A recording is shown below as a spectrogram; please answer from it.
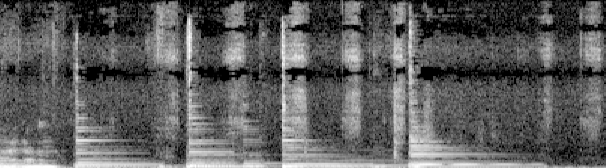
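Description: Background acoustic guitar music: a few plucked chords, each struck and left ringing, fading out near the end.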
